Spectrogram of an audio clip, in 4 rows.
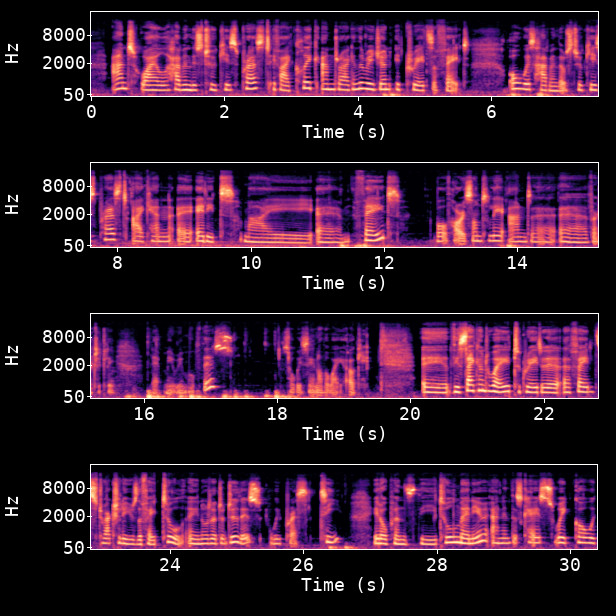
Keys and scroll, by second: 16.1 super+z, 26.4 t.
